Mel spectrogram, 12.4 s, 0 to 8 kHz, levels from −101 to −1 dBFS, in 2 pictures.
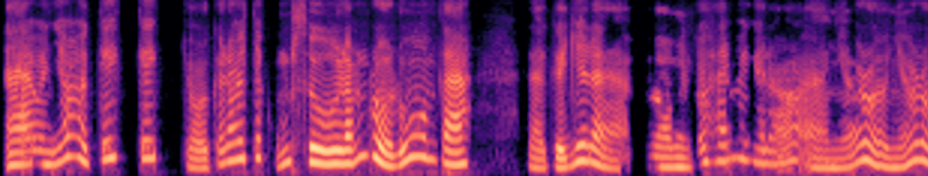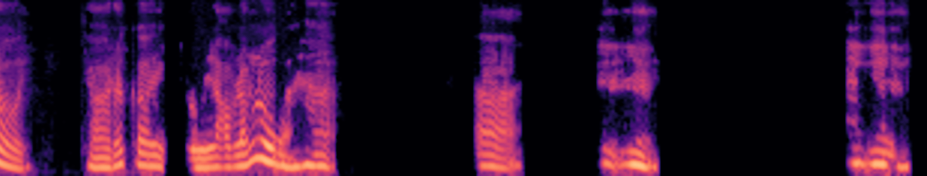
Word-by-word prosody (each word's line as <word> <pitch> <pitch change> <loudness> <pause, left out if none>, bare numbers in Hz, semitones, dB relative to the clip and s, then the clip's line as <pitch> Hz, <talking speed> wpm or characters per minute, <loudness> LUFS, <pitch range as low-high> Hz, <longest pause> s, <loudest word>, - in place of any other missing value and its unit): à, 205 +3 +2
mình 215 -1 -1
nhớ 325 +9 -1
là 275 - +2
cái 310 +7 0
cái 315 +1 -1 0.2
trời, 150 -1 -3
cái 220 - -5
đó 290 +3 +3
chắc 320 +1 -7
cũng 240 +4 -3
xưa 235 -4 +8
lắm 230 +10 +5
rồi, 250 - +7
đúng 245 +9 +3
hông 335 -3 +1
ta? 220 -3 +5 0.4
Là, 155 -3 -4
kiểu 155 0 +3
như 270 - +5
là, 175 - 0
ờ, 170 -1 -2
mình 165 -1 -1
có 250 - -3
thấy 270 +2 -4
mấy 310 -1 -6
cái 235 -3 -5
đó, 215 - -4
à, 155 +2 -4
nhớ 155 +2 -4
rồi 215 -12 +2
nhớ 180 - -1
rồi. 190 - -2 0.4
Trời 160 -3 -4
đất 205 +5 -6
ơi! 190 -4 -5
Trời, 155 +1 -2
lâu 170 +1 -5
lắm 190 +5 -2
luôn 270 -6 +3
rồi 180 - -2
ha. 185 -3 -4 0.9
Ờ. 190 -2 -7 0.7
Ừm, 225 -2 -11
ừm. 200 -5 0 1.3
Ừm, 235 -1 -5
ừm. 195 -6 -3
215 Hz, 230 wpm, -21 LUFS, 170-260 Hz, 1.3 s, xưa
